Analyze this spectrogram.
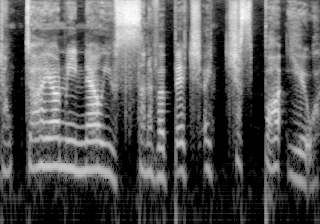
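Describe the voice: This is a put-on character voice. It keeps a moderate pace and fairly even intonation. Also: woman, high pitch for a woman.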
